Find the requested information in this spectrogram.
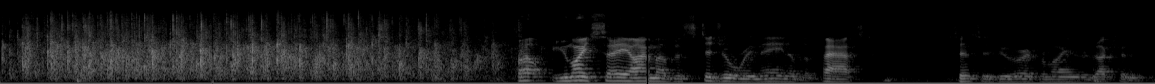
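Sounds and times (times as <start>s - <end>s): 
audience at a talk applauding to welcome the speaker: 0.0s - 5.3s
speech: 5.6s - 8.8s, 9.6s - 11.5s.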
